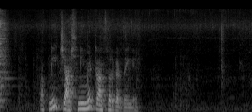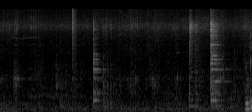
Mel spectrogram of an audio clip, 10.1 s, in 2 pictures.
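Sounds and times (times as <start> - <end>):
nuts sizzling in fat: 0.0 - 10.0
metal spoon clicking on pan: 8.8 - 9.6.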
